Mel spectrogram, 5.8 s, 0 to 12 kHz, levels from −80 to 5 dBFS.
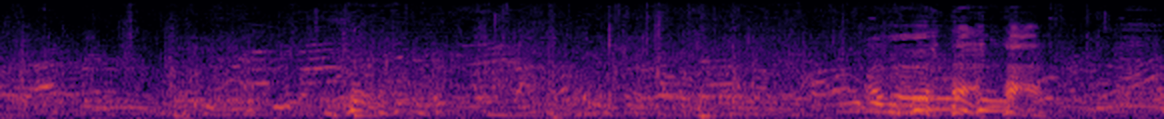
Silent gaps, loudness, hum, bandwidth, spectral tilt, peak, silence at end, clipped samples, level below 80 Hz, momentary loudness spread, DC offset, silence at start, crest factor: none; -36 LUFS; none; 11.5 kHz; -5 dB/octave; -16 dBFS; 0 s; under 0.1%; -62 dBFS; 11 LU; under 0.1%; 0 s; 20 dB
